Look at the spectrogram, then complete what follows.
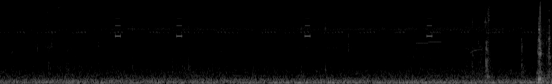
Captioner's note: keypad beeping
